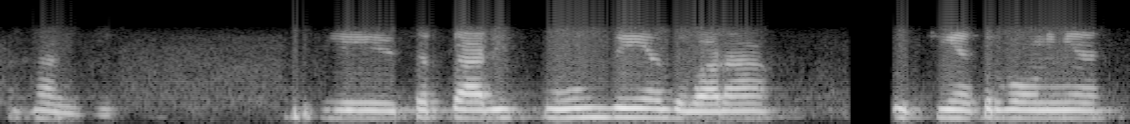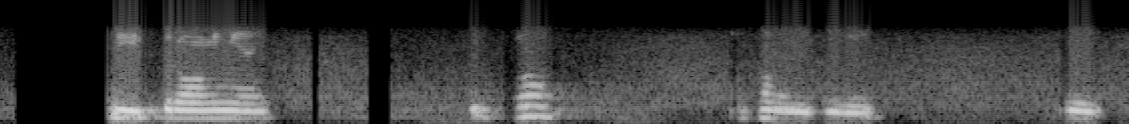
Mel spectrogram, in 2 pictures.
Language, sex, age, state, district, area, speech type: Punjabi, female, 45-60, Punjab, Mansa, urban, conversation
